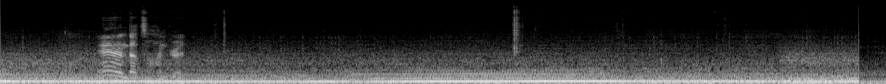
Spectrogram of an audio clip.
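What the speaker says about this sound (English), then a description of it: "Let's accelerate a little bit on the highway." Volkswagen Golf GTI MK3 with the 8-valve engine accelerates on a highway, a steady droning engine note with a rising harmonic under heavy road and wind rumble, while someone speaks briefly early on.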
